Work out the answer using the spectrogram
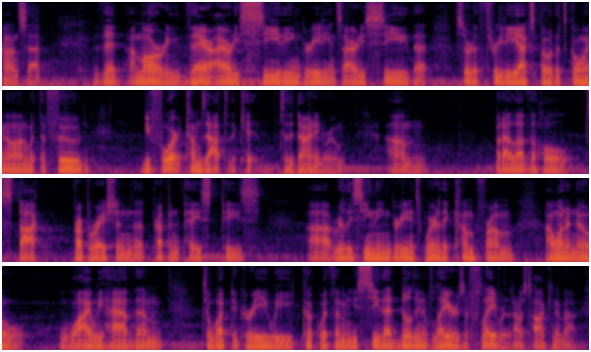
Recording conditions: busy venue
